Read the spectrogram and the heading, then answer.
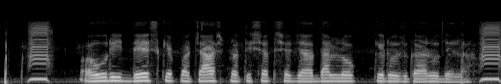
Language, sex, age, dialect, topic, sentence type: Bhojpuri, male, 18-24, Western, agriculture, statement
